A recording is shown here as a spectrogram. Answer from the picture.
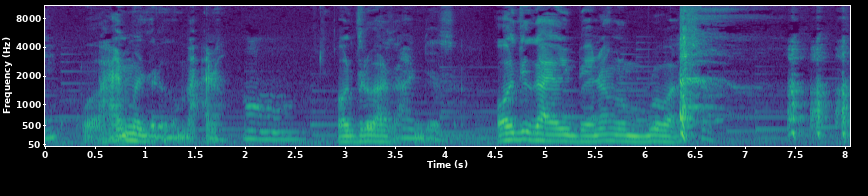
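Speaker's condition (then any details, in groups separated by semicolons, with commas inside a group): Parkinson's disease; also dementia, over eighty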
